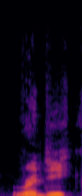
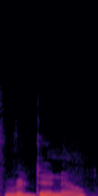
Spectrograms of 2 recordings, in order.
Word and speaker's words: Raduno: And then uh Radik, I hope I'm pronouncing this correctly, Redo Brick Oven in Little Rock, Arkansas, which was one of Jamie's favorite. Was that It's Runo.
